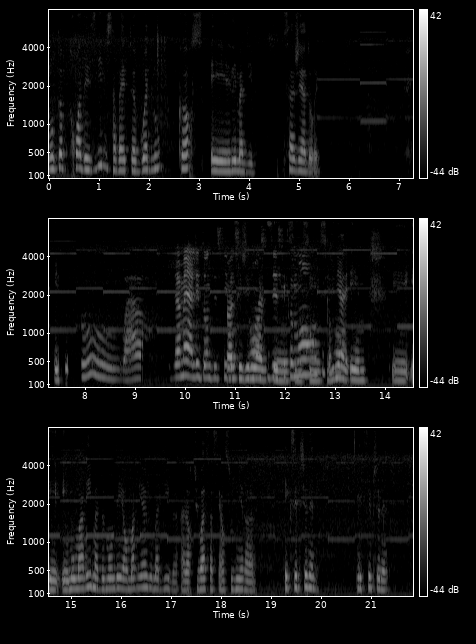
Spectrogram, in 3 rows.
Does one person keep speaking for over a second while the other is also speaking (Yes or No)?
Yes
